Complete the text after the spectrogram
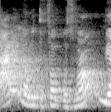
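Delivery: ordinary delivery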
